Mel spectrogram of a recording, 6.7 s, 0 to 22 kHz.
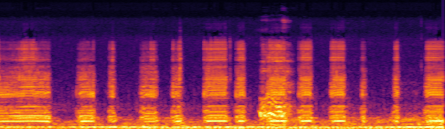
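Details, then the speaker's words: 1988-94 OBS Chevy truck, replacement climate control head plugged in, blower motor not hooked up: uneven squeaky chirps over low hum as HVAC actuator makes an unfamiliar noise; button feels sticky, unit to be removed. "never heard that actuator make that noise before, but I think what we're gonna do, this button kind of feels a little sticky though."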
